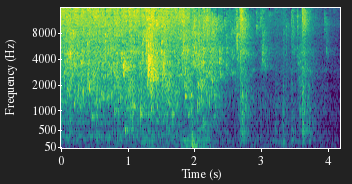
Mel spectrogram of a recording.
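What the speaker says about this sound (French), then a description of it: "je suis en train de nettoyer mes pots" Glass jars washed under a running tap, a steady rush of water with splashes and clinks close by.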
